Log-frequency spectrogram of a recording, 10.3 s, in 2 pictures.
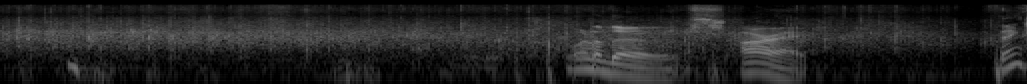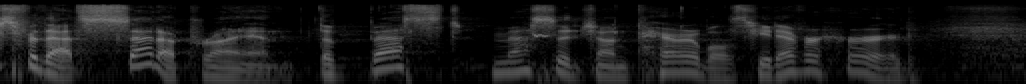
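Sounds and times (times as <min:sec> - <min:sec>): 
crowd applause: 0:00.0 - 0:05.2
speech: 0:02.9 - 0:04.2, 0:05.0 - 0:10.2.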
